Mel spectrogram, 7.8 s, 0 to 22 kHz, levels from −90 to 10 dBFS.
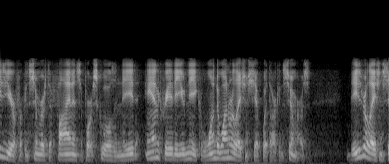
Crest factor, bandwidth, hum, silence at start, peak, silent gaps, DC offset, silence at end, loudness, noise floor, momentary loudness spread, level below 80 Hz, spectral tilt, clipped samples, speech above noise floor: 22 dB; 5.4 kHz; none; 0 s; -2 dBFS; none; under 0.1%; 0 s; -24 LUFS; -62 dBFS; 10 LU; -70 dBFS; -8 dB/octave; under 0.1%; 37 dB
